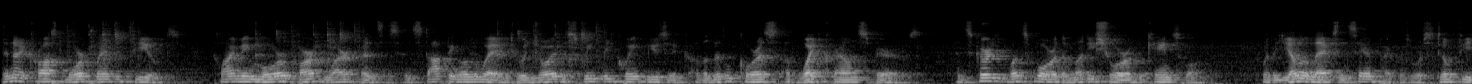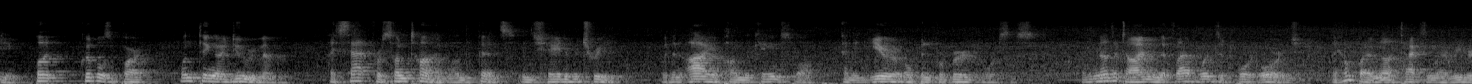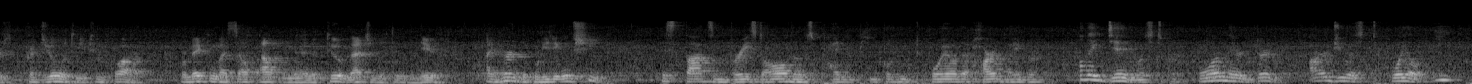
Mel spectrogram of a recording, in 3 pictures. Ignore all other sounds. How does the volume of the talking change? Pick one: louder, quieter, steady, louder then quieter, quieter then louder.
steady.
